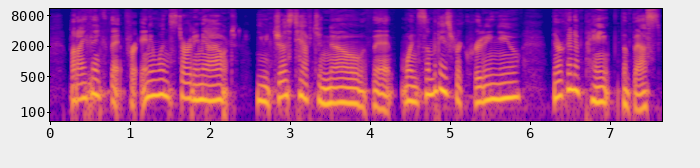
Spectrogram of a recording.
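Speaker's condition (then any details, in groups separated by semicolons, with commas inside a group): Cleft lip and palate; congenital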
